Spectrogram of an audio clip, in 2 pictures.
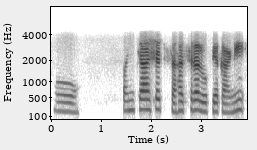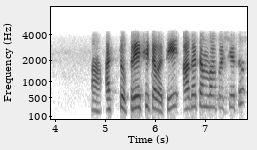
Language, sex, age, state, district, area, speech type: Sanskrit, female, 60+, Karnataka, Bangalore Urban, urban, conversation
